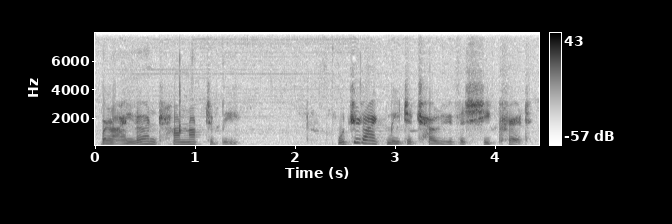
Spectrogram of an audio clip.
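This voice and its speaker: Man playing a kindly, gentle storybook tramp. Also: medium pitch, very animated, moderate pace, husky, pitched above the performer's own voice, low-quality recording. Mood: gentle, reassuring. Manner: gentle, soothing.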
